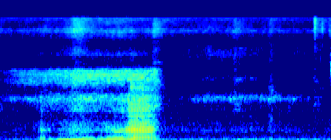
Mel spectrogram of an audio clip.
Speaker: can hear my dog in the background snore and then i apologize so it's not demonic it's my dog snoring in the background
